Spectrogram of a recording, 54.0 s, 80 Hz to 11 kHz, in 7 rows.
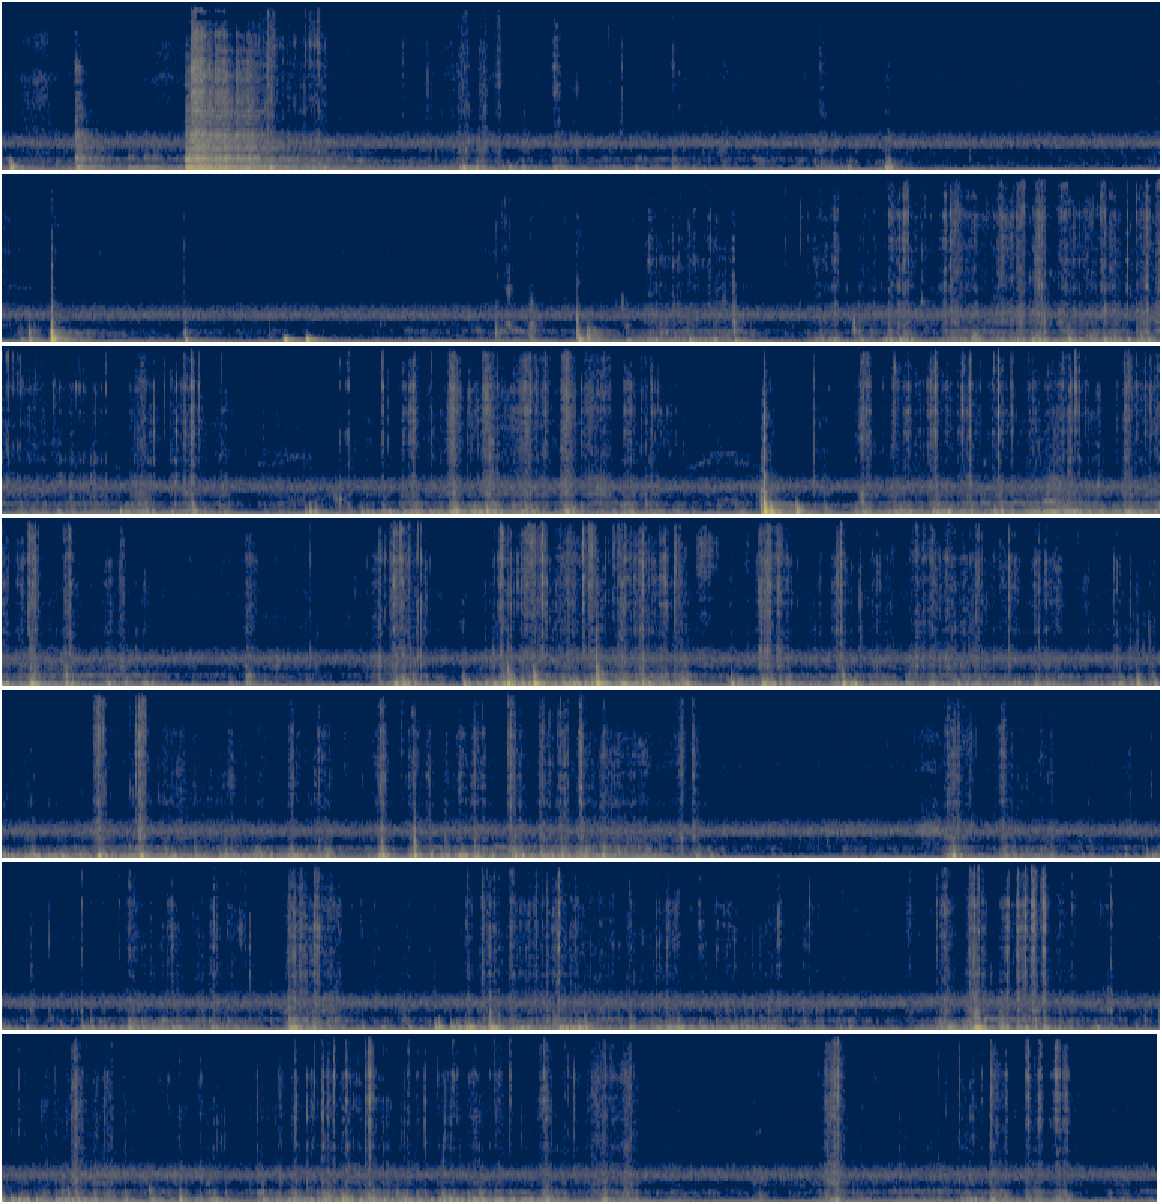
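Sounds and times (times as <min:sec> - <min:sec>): claws scratching on wood: 0:11.9 - 0:35.8, 0:36.9 - 0:54.0.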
